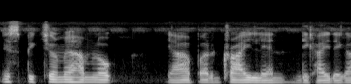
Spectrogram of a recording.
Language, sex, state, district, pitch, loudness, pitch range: Hindi, male, Meghalaya, West Garo Hills, 105 Hz, -18 LUFS, 100-110 Hz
